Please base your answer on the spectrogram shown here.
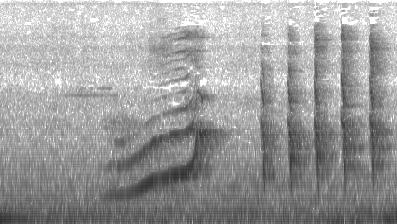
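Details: Rose-ringed parakeet kept as a talking pet in Vehari, Pakistan: one smooth, rising, whistled phrase with clear overtones, then a quick series of about six harsh, clipped chattering notes evenly spaced over a second.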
